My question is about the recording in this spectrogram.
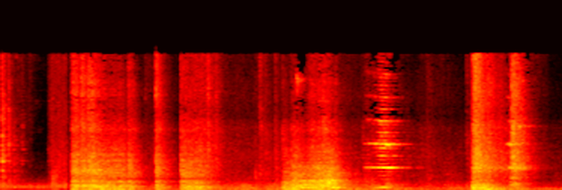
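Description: Irregular clattering, rubbing and scraping as a riding lawn tractor, engine off, is pushed by hand across a concrete floor, with a brief squeak a little past the middle.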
